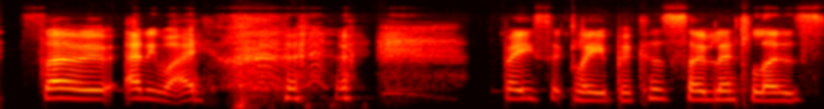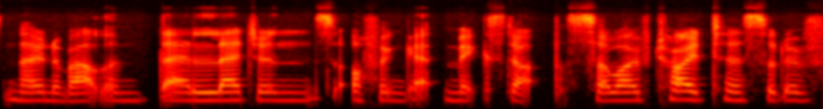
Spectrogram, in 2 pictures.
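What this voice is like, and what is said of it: British accent. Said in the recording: “Just by your British accent”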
